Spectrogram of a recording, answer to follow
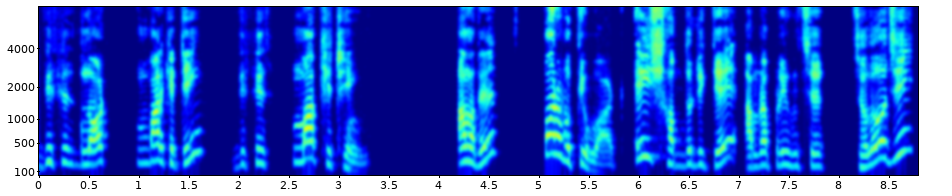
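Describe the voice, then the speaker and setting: A man with a Bengali accent teaching English pronunciation, slowly repeating each word with care. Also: high voice, fairly bright tone, dry recording.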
